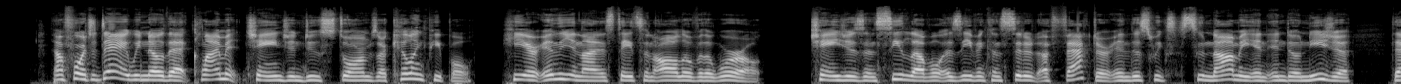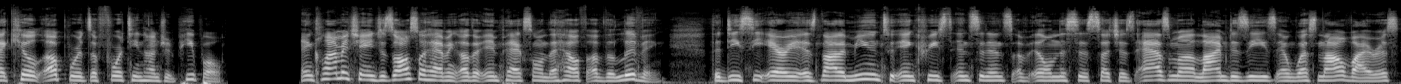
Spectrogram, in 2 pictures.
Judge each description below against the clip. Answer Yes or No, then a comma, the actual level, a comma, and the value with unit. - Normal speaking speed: Yes, average, 165 wpm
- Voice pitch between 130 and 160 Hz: No, high, 190 Hz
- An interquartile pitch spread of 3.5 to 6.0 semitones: No, narrow, 2.6 semitones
